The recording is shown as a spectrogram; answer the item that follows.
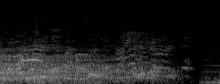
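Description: Chatter of a group of children and adults in a large hall as piano music fades out; it dies away to near silence just before the end.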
